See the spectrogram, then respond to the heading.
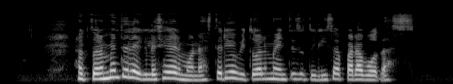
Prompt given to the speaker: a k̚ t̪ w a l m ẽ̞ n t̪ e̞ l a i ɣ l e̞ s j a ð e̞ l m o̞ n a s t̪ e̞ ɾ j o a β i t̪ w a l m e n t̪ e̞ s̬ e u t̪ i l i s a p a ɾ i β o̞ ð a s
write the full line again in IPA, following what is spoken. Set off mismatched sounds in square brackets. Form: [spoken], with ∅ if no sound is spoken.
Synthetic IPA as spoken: a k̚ t̪ w a l m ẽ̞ n t̪ e̞ l a i ɣ l e̞ s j a ð e̞ l m o̞ n a s t̪ e̞ ɾ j o a β i t̪ w a l m e n t̪ e̞ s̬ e u t̪ i l i s a p a ɾ [a] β o̞ ð a s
